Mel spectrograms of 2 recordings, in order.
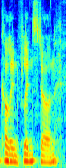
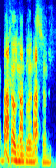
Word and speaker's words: Colin Blunstone: Is it Colin Blunstone? Am I pronouncing his name correctly? Yes, or as Sharon's mum thought we said, Colin Flintstone. Yeah, no, Dear. Colin Blunstone.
